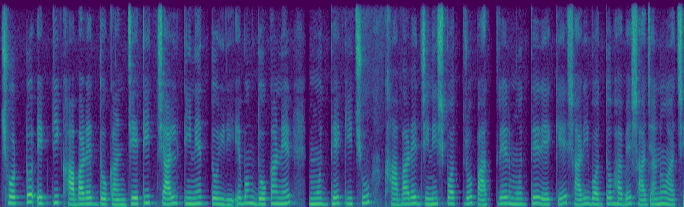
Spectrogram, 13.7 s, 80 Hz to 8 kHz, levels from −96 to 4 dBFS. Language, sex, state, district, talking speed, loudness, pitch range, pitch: Bengali, female, West Bengal, Jalpaiguri, 95 wpm, -30 LUFS, 205-235 Hz, 220 Hz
